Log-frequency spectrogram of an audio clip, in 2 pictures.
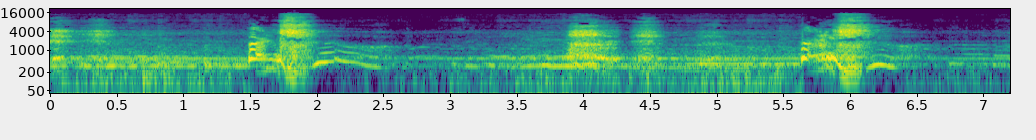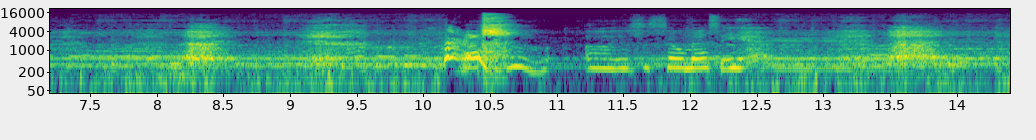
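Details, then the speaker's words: Female with a tickly nose after sniffing snuff; several sharp sneezes, each with a quick breath in before it, over background music. "hey let's see if i can get like a double or a triple out with the paper towel also since my nose is so tickly anyway"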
